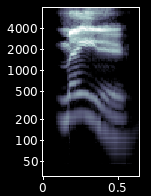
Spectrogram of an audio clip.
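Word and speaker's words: Mainoo: You pronounce it, Manu. Mainu.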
